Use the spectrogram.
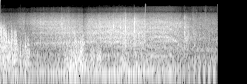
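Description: Motorcycle riding at speed on a road test of heated gloves and vest, with steady loud wind buffeting the helmet microphone and a low engine drone underneath, cutting off abruptly near the end.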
